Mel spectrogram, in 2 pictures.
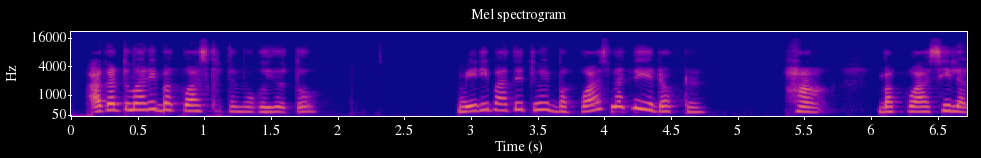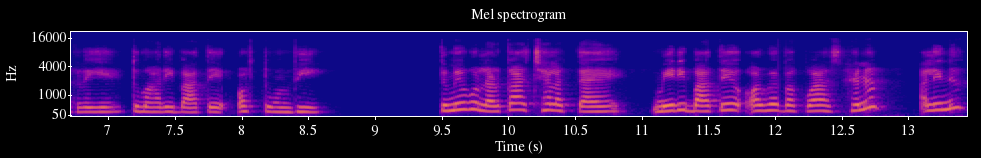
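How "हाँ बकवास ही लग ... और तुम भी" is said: plain reading voice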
